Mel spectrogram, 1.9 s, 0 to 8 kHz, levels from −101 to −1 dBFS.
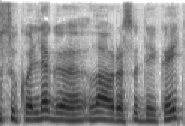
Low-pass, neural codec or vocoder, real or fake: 7.2 kHz; none; real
